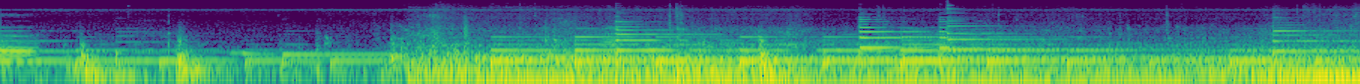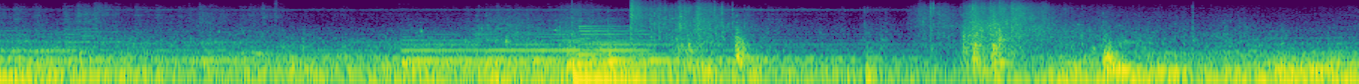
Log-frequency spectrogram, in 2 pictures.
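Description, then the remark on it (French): A boat motor starts up a few seconds in and runs steadily, a low droning hum with whining tones over water, its pitch rising briefly near the end. “Bon bah là je remets le moteur, hein, on va casser un peu la ouais. Tranquillité.”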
